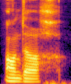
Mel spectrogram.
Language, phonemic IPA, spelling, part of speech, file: French, /ɑ̃.dɔʁ/, Andorre, proper noun, Fr-Andorre.ogg
- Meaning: Andorra (a microstate in Southern Europe, between Spain and France)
